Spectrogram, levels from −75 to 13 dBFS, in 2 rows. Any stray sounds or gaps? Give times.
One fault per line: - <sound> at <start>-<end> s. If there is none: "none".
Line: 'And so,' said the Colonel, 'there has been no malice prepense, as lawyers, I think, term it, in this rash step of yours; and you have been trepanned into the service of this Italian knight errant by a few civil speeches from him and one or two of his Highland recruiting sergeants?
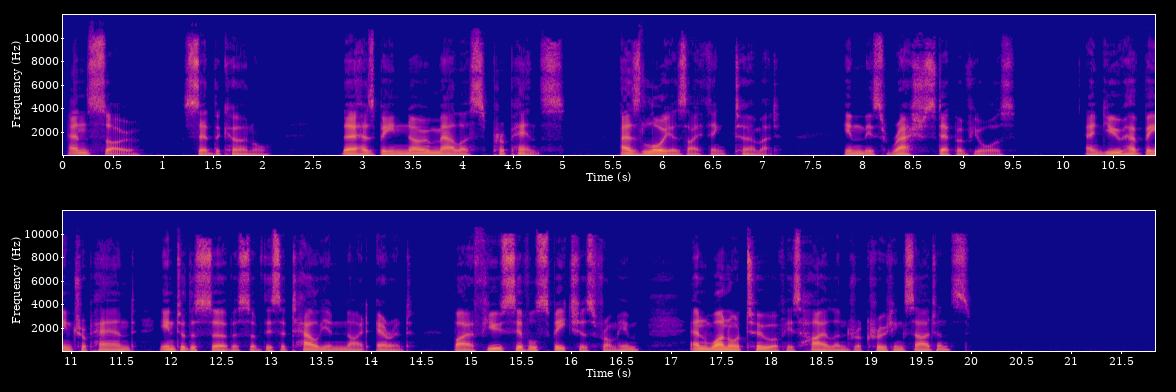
none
